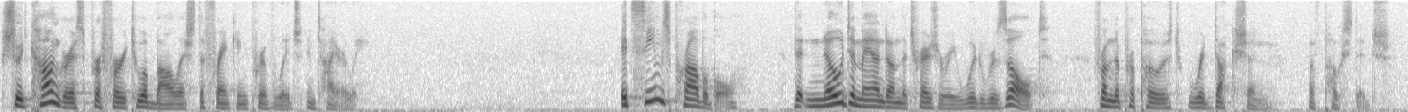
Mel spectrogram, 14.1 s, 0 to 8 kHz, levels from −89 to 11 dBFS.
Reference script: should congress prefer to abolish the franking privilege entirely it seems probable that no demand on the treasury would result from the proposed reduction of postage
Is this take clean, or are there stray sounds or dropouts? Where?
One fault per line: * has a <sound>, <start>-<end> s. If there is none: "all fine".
all fine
